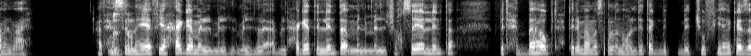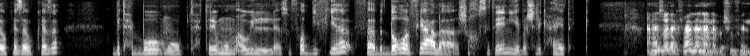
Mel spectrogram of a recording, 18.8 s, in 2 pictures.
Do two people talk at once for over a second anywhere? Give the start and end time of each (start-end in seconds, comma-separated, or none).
none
